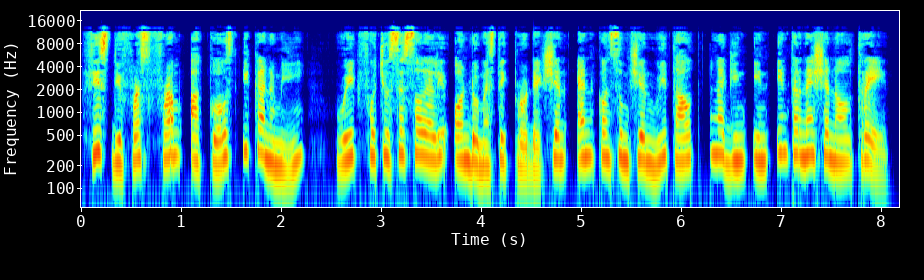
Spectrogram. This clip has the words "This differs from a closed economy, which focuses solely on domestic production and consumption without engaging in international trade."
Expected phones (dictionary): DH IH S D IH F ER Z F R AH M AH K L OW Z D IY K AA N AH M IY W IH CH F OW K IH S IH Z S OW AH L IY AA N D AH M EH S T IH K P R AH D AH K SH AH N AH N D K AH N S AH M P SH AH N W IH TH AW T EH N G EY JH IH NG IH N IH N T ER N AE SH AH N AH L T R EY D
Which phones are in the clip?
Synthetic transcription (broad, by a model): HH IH S D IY F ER S F R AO M AH K L OW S IY K AA N AH M IY W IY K F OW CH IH S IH S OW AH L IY AA N D AH M EH S T IH K P R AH D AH K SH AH N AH N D K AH N S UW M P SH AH N W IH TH AW T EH G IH NG IH N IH N T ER N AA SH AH N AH L T R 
